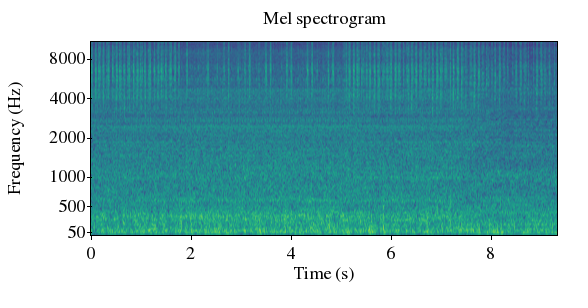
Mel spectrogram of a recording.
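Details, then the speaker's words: LMM Duramax diesel at idle: light, quick ticking/clicking over the clatter, sounding like a bad pulley bearing; after replacing every pulley and the A/C clutch, the cause turned out to be the serpentine belt. "That clicking sound. It sounds like a bearing pulling."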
